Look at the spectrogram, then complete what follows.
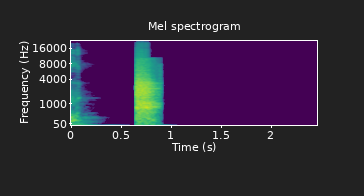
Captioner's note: gavel slam!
